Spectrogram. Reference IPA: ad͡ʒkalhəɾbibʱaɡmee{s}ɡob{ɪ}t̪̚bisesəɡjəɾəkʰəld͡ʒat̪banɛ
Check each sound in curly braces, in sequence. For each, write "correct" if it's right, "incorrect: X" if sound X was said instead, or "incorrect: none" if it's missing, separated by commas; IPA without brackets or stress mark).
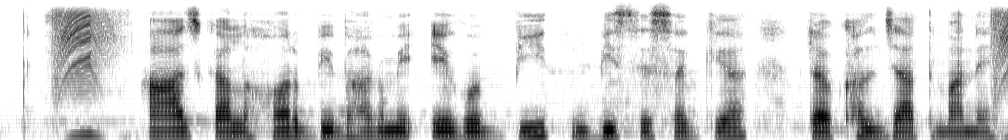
incorrect: none, incorrect: i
